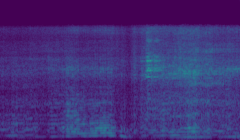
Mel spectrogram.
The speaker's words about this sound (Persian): بعد بعضی از این موتورا خدا شکر برای گوش هام که این صداها رو میشنوه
